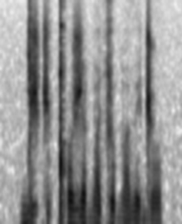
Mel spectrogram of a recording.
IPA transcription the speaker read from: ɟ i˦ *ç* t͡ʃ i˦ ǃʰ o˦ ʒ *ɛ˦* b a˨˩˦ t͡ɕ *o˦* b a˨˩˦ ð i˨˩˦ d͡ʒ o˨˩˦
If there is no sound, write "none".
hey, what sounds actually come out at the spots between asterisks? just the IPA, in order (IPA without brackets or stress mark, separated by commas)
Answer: ʒ, ɛ˦, o˦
